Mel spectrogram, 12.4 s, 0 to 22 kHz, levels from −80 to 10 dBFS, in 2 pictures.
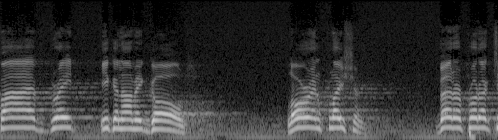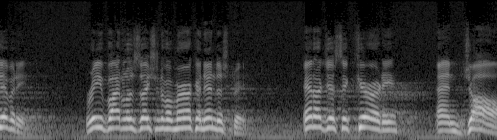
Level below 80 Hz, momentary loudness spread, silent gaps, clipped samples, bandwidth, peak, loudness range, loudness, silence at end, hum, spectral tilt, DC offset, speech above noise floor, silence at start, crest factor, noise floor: -44 dBFS; 15 LU; none; under 0.1%; over 20 kHz; -4 dBFS; 2 LU; -18 LUFS; 0 s; 60 Hz at -45 dBFS; -6 dB/octave; under 0.1%; 24 dB; 0 s; 16 dB; -41 dBFS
